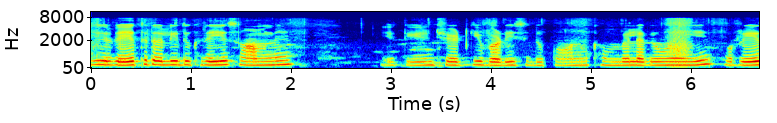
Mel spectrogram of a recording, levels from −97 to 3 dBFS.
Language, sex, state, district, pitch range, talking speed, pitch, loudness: Hindi, female, Uttar Pradesh, Jyotiba Phule Nagar, 195-220 Hz, 180 wpm, 200 Hz, -15 LUFS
